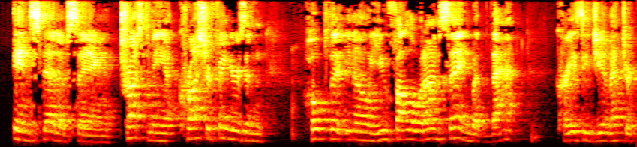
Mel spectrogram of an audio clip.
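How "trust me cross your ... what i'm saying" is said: exaggerated, overly sarcastic put-on voice, pitched up. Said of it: "I'm being overly sarcastic when I say this".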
